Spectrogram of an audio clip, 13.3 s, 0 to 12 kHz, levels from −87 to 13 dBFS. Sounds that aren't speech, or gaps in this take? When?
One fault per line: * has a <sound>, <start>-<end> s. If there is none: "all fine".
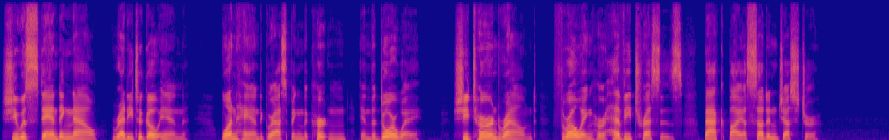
all fine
